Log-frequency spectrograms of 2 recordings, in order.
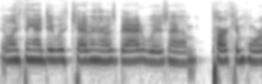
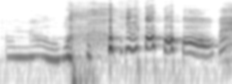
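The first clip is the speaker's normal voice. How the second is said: laughing mock dismay; 4 semitones higher than usual.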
